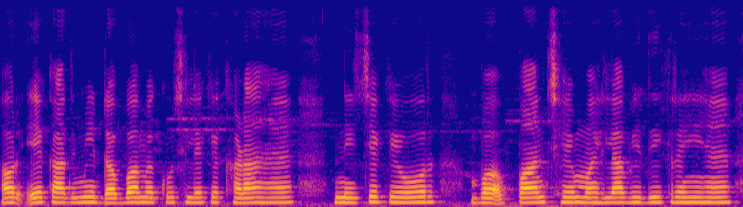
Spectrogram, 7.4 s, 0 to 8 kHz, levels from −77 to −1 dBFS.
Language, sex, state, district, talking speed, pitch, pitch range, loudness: Hindi, female, Jharkhand, Garhwa, 155 wpm, 195 Hz, 190-195 Hz, -16 LUFS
